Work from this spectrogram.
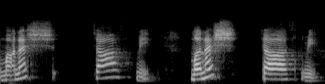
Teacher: ನಶ್ ಕೂಡಿಬಿಡುತ್ತೆ ಮನಶ್ ಮನಶ್ ನೋಡಿ ಮನಶ್ಚ ಅಲ್ಲಿ ಚ ಮಾತ್ರ ಪೂರ್ಣ ಬರುತ್ತೆ ಮನಶ ಕೂಡುತ್ತೆ ಚ ಮಾತ್ರ ಸೆಪರೇಟ್ ಬರುತ್ತೆ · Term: ಆಘಾತ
